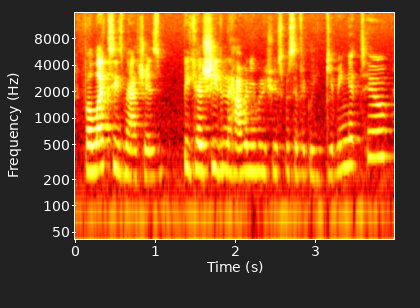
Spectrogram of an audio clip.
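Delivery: ordinary talk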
